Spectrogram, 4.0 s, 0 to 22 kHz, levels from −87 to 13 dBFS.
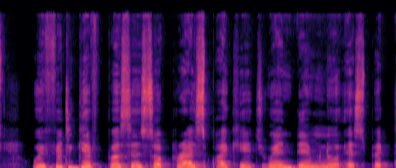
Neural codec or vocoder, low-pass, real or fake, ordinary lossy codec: vocoder, 48 kHz, 128 mel bands, Vocos; none; fake; none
